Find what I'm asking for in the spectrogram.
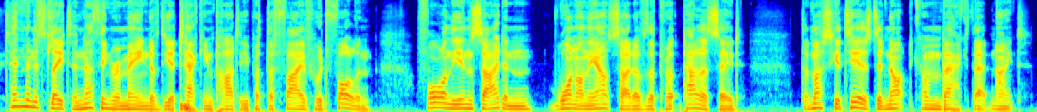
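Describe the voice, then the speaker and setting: A narrator reading a radio play, somewhat haltingly, often tacking "eh" onto sentences. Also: medium pitch, animated, smooth, no echo, clean studio sound.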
